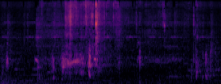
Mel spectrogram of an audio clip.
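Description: Country chickens clucking while pecking at bran feed, a few short close clucks in a loose cluster with quieter scattered calls around them.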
